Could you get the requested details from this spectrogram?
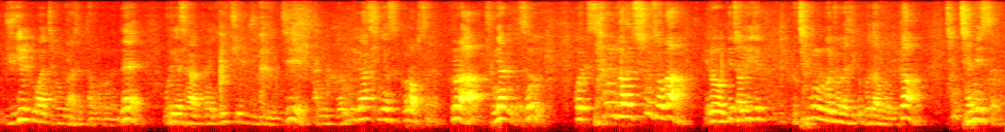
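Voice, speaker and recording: A male pastor giving a lively sermon to students in a school chapel, often asking them questions. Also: on the high side, a little hiss or hum. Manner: lively, asks the audience questions. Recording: echoey hall from far off.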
